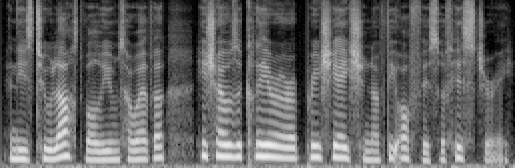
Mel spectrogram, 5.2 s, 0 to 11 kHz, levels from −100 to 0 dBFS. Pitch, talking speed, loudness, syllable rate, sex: 200 Hz, 185 wpm, -16 LUFS, 6.1 syllables/s, female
